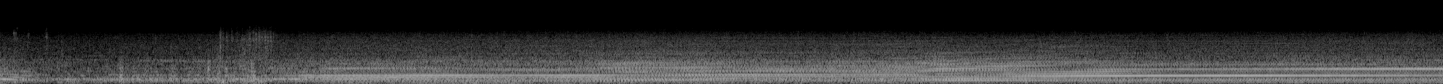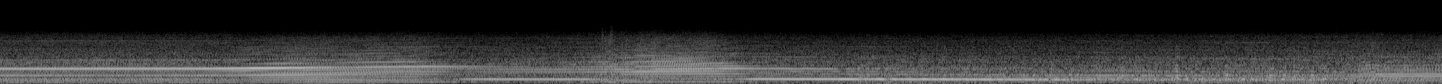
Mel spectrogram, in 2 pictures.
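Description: Lamborghini Diablo V12 with a race exhaust, heard from inside the cabin while driving. The engine note climbs slowly and drops twice as gears change, about a third and two-thirds of the way through. Later it gives a quick rev and then falls away as the car slows.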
